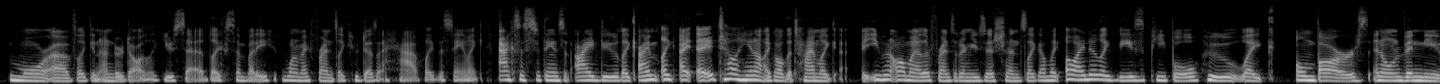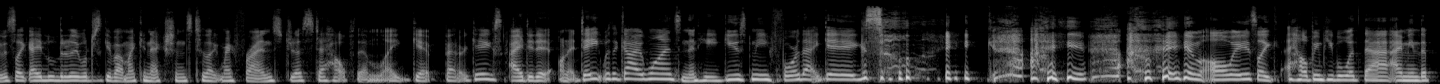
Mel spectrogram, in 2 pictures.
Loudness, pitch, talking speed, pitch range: -23 LUFS, 185 Hz, 245 wpm, 175-225 Hz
